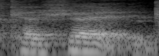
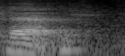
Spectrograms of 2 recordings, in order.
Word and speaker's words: cachet: I believe it's pronounced cachet. – Cachet, okay. – Not cash.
